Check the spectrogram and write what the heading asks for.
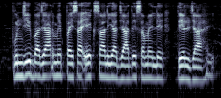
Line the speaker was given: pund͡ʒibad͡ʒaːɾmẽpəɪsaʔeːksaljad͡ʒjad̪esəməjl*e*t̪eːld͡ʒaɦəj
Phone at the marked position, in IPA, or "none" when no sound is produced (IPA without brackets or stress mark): e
